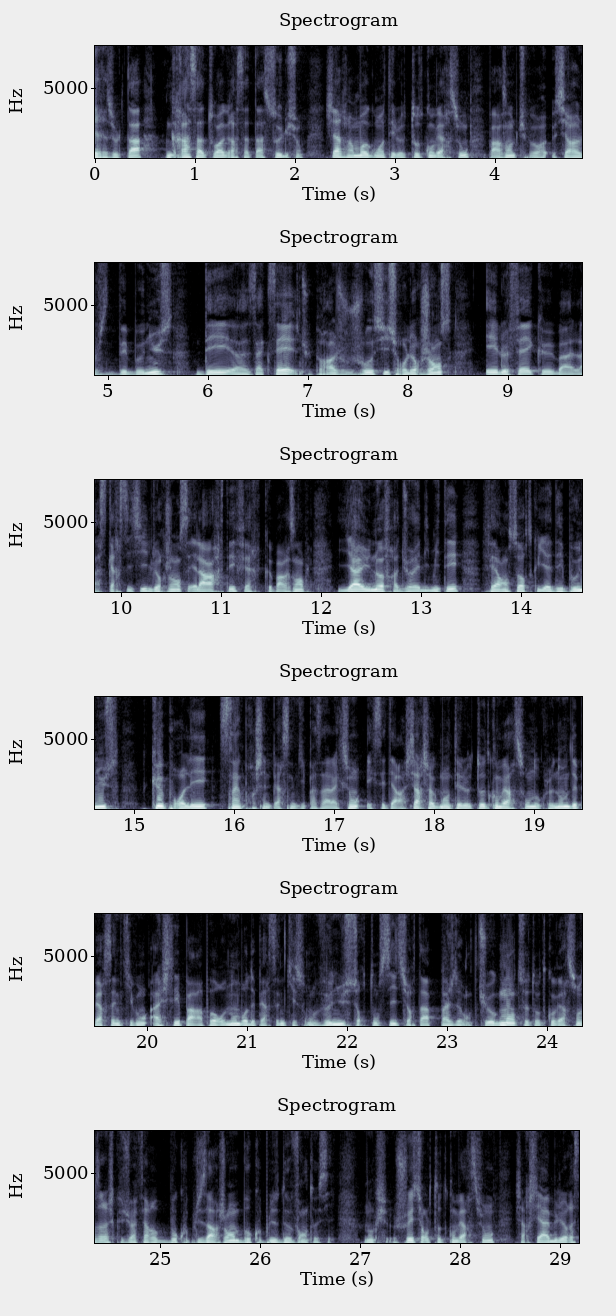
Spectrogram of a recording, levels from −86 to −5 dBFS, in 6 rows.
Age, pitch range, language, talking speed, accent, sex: 20-39, 105-125 Hz, French, 280 wpm, French, male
